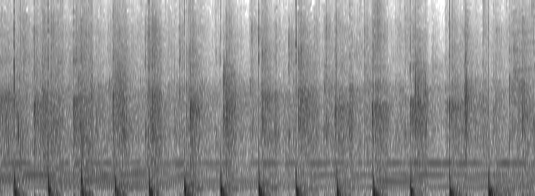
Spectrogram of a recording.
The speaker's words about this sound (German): Lasst uns der Person einen fetten Applaus geben.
